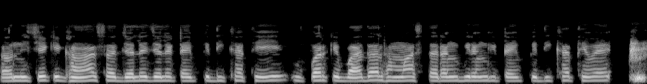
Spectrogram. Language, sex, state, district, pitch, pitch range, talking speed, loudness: Chhattisgarhi, male, Chhattisgarh, Jashpur, 175 Hz, 170-180 Hz, 185 wpm, -18 LUFS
